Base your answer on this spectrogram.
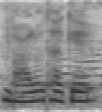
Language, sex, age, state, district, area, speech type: Bengali, female, 18-30, West Bengal, Dakshin Dinajpur, urban, spontaneous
